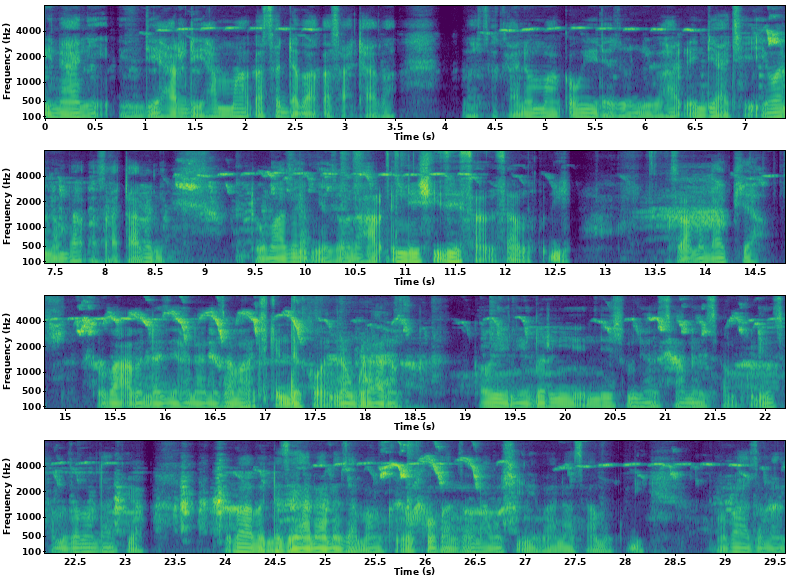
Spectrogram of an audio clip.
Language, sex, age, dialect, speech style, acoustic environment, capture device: Hausa, male, 25-34, Nigeria - Kano, happy; excited, people talking; appliances, mobile / Linux / Chrome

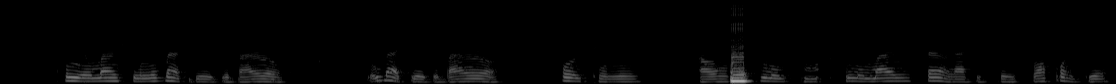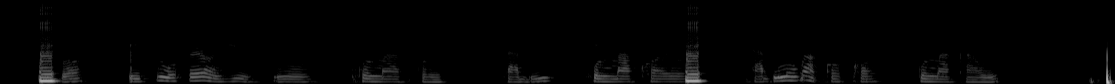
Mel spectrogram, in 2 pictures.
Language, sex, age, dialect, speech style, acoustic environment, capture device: Yoruba, male, 25-34, Nigeria - Lagos Yoruba, relaxed, construction, mobile / macOS / Safari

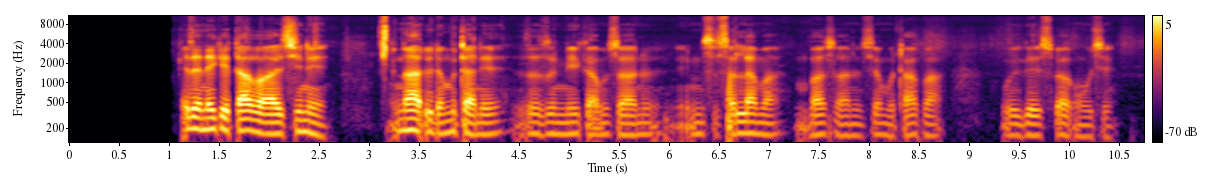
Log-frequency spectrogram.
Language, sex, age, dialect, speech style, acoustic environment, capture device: Hausa, male, 25-34, Nigeria - Nigerian Standard, happy, nature; silence, mobile / Linux / Chrome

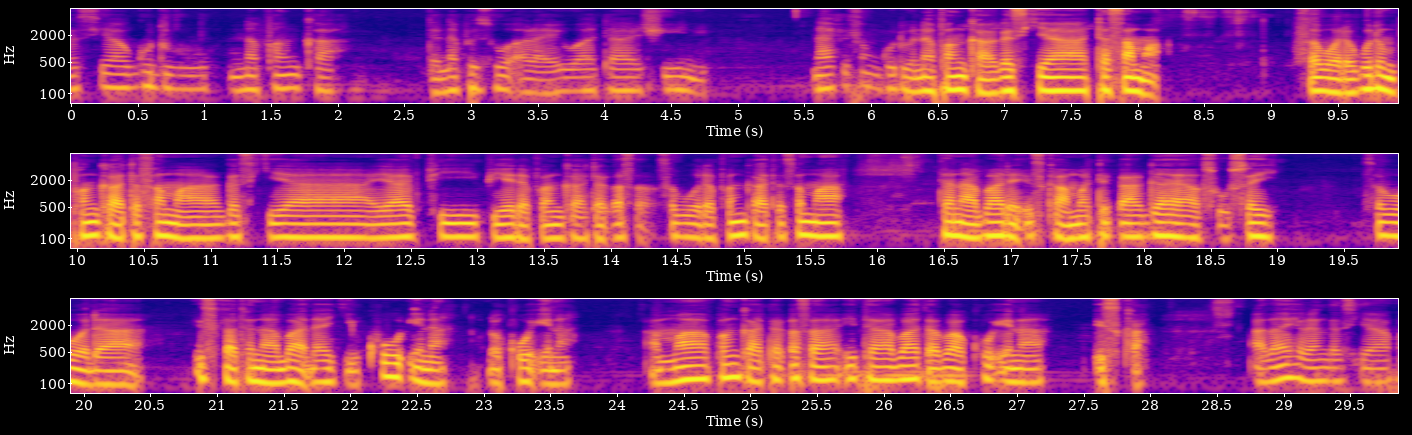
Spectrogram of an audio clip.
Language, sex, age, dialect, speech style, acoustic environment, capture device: Hausa, male, 25-34, Nigeria - Katsina, stressed, construction, desktop / Linux / Chrome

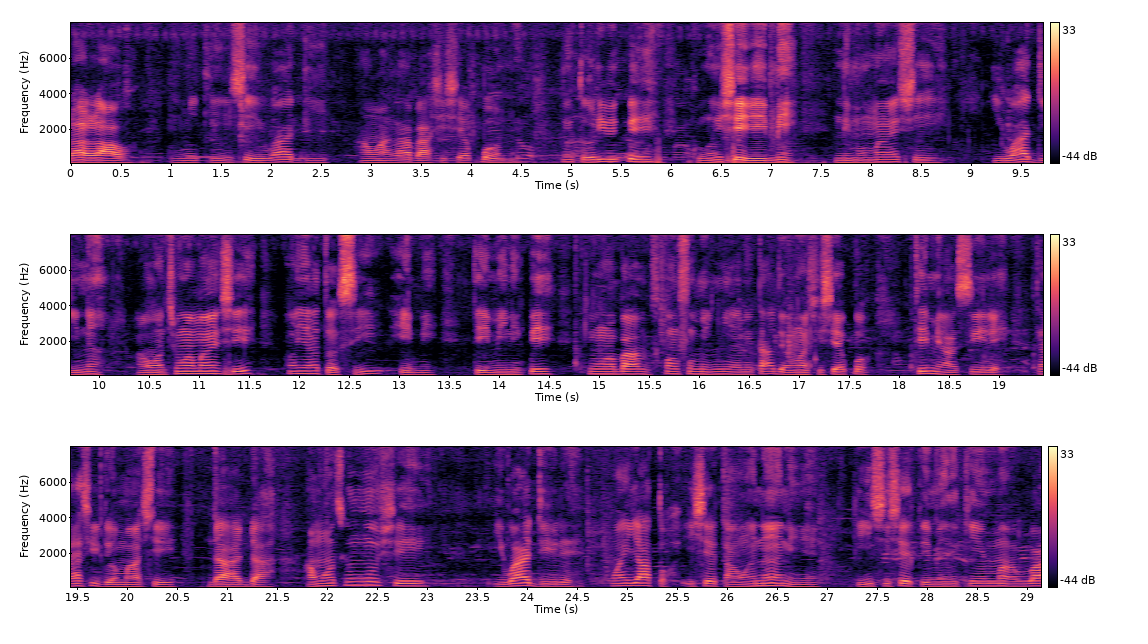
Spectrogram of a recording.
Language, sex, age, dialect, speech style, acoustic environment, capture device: Yoruba, male, 25-34, Nigeria - Lagos Yoruba, happy, traffic; people talking, mobile / Linux / Chrome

